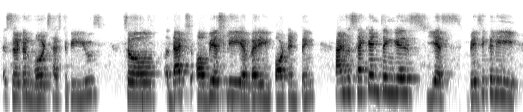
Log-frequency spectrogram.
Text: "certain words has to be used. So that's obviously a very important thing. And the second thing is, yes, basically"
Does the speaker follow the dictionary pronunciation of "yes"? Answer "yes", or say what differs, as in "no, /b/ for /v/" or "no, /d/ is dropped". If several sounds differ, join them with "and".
yes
